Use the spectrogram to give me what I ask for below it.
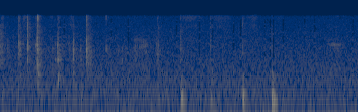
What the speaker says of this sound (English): The cards just must want a bit more shuffling.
